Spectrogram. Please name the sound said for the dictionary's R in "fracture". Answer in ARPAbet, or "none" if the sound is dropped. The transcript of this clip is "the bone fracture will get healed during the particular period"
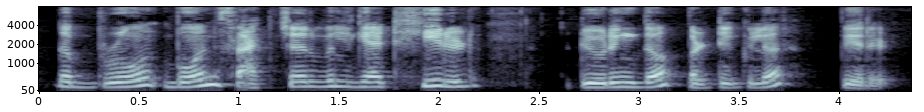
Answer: R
